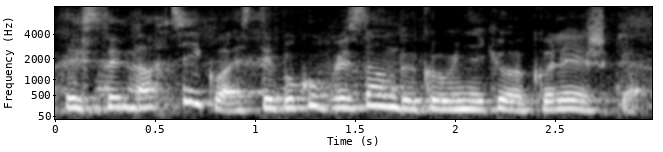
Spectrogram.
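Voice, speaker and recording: High-pitched young man doing fast stand-up. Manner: animated storytelling, acting out dialogue; colloquial, slangy. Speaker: stand-up comedian. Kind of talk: punchy stand-up comedy. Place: live comedy venue. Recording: live show recording with clear noise.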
